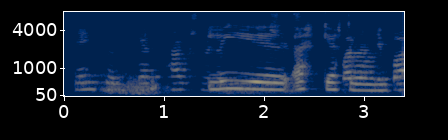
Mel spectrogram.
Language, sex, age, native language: Icelandic, male, 10, Icelandic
